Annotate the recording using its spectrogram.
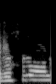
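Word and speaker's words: Russland: होगा रसलैंड या रूसलैंड रूसलैंड उ बोलना उ यू है उ रूस अब अगर हम इन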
